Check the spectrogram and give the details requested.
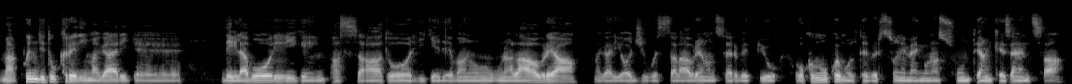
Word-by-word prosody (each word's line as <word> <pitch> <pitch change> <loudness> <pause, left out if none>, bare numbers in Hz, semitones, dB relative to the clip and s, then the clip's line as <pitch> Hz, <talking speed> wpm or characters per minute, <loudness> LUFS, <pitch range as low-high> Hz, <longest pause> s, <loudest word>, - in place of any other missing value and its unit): Ma 100 -3 +2
quindi, 130 -4 +7
tu 115 +1 +2
credi 95 -3 +4
magari 100 +1 +2
che 90 -2 -7 0.3
dei 90 -2 +1
lavori 100 +2 +4
che - - -5
in 85 0 -5
passato 90 +1 -2
richiedevano 85 0 -4
una 90 -1 -3
laurea, 100 +3 +3
magari 85 0 -5
oggi 90 0 -4
questa 85 0 -6
laurea 90 +2 0
non 85 -1 -4
serve - - -4
più 95 -3 -3 0.2
o - - -1
comunque 105 0 +2
molte 90 0 -3
persone 90 +1 -3
vengono 85 0 -2
assunte 85 0 -2
anche 85 0 +1
senza? 90 -2 -1
90 Hz, 160 wpm, -22 LUFS, 85-95 Hz, 0.3 s, quindi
